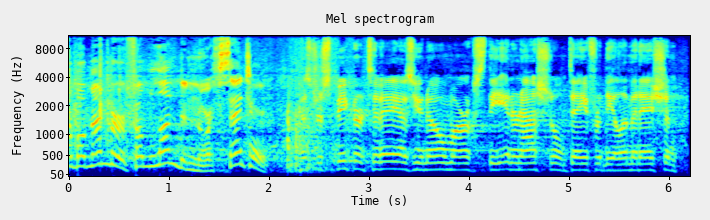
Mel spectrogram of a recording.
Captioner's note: some Applause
